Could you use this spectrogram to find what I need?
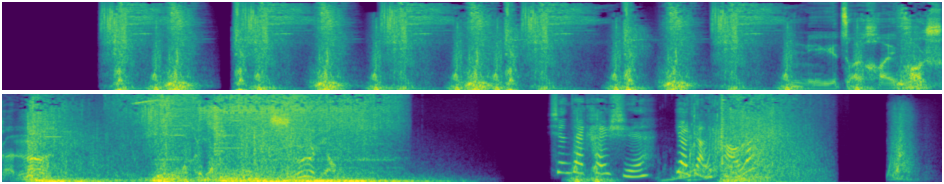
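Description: Game battle sounds clash with hits and blasts.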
